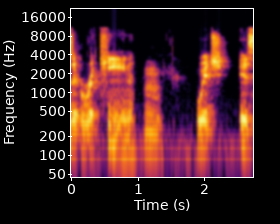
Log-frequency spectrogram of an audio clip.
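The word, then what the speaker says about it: Requin: from the captain that ponytail name is he pronounces it Ren which is spelled re quu i n which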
